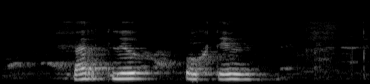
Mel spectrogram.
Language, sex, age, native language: Icelandic, male, 10, Icelandic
